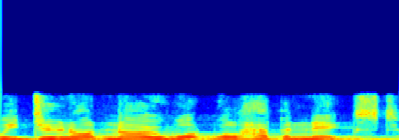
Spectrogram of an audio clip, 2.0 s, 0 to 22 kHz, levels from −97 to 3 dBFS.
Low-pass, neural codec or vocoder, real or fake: 7.2 kHz; none; real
